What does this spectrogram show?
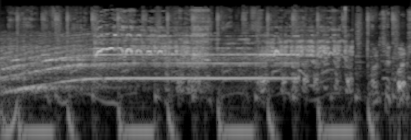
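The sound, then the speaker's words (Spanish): A horse neighs in a long, quavering whinny with a shaky trill, heard over a steady low thumping beat that repeats about once a second before fading out. “Good eh, caballín.”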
